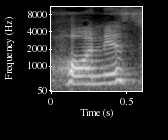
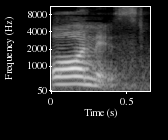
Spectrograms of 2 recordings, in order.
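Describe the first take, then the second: First: The word begins with an h sound. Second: The word begins directly with a vowel. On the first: The speaker calls it wrong. "হ উচ্চারণ হলে সেটা কিন্তু হনেস্ট হতো" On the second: The speaker calls it right. "হ উচ্চারণ হয় না"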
